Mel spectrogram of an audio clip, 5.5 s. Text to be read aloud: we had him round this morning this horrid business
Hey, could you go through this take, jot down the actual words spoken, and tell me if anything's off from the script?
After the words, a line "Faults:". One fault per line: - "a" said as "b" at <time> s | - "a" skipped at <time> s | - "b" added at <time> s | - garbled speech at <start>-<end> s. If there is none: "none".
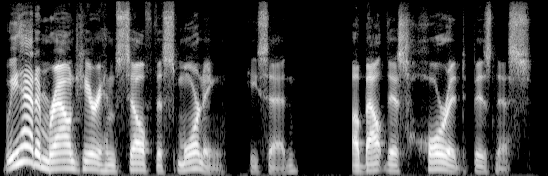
we had him round here himself this morning he said about this horrid business
Faults:
- "here himself" added at 0.8 s
- "he said about" added at 2.4 s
